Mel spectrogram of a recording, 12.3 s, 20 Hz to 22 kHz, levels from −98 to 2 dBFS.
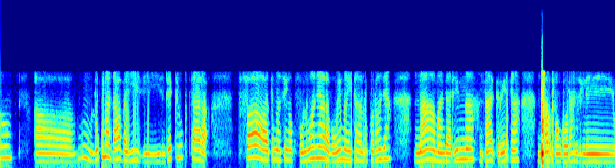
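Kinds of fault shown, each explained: GSM full-rate codec: a vocal-tract model driven by sparse pulses, at a rate that fits 13 kbps, leaves the speech plainly buzzy and gravelly, confined to roughly 250 Hz–3.7 kHz.
Processor overload crackle: from 1.90 to 2.97 s the processor misses deadline after deadline on sub-millisecond buffers, each miss leaving a silent gap, heard together as gritty tearing crackle.
GSM bit errors: from 10.78 to 11.09 s corrupted bits, around 2 percent, reach the decoder, scrambling filter, pitch and gain values so the speech squawks, pops and gargles.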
